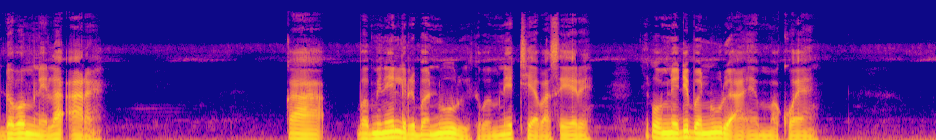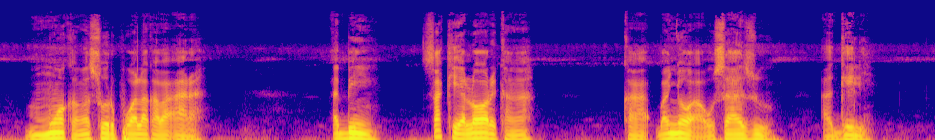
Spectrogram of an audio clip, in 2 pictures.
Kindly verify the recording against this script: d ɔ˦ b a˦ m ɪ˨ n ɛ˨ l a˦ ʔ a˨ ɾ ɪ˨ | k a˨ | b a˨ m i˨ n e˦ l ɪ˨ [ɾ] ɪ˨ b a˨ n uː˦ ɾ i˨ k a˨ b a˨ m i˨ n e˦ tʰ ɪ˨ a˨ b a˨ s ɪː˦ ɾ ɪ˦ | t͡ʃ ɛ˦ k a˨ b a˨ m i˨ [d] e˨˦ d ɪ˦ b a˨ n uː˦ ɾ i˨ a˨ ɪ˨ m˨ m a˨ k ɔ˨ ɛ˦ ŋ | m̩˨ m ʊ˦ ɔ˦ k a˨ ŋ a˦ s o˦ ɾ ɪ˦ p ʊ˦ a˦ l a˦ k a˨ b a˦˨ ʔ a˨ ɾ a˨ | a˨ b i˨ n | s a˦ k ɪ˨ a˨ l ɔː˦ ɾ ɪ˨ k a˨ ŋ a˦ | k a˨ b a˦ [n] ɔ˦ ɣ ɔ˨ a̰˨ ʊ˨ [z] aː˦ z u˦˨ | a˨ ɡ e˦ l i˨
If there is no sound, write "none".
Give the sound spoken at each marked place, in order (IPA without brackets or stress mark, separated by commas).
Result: ɾ, n, ɲ, s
